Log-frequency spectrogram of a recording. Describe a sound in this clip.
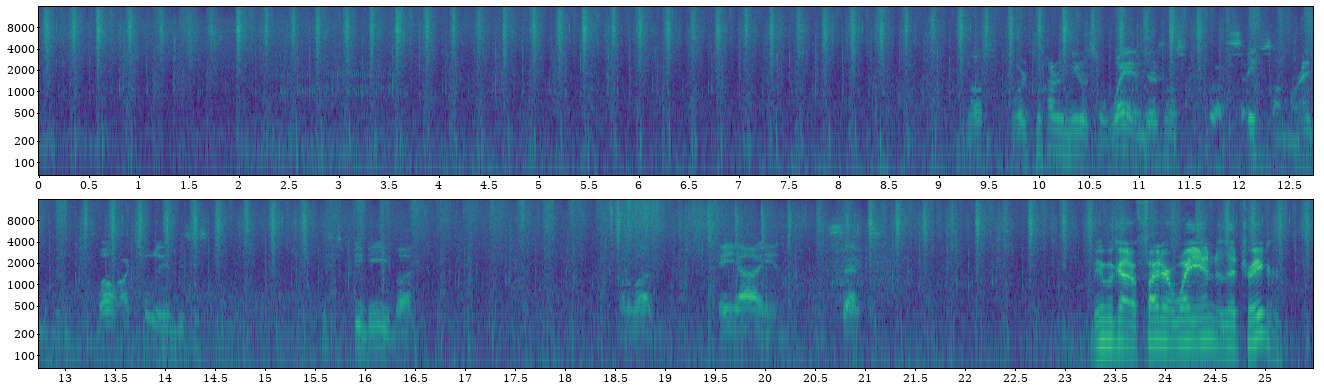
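Quick footsteps rustle steadily through grass and undergrowth.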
